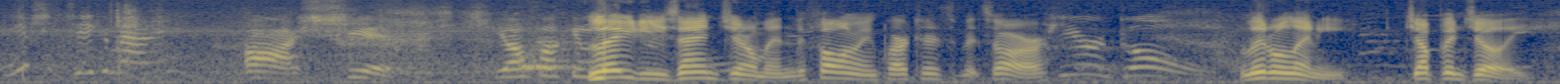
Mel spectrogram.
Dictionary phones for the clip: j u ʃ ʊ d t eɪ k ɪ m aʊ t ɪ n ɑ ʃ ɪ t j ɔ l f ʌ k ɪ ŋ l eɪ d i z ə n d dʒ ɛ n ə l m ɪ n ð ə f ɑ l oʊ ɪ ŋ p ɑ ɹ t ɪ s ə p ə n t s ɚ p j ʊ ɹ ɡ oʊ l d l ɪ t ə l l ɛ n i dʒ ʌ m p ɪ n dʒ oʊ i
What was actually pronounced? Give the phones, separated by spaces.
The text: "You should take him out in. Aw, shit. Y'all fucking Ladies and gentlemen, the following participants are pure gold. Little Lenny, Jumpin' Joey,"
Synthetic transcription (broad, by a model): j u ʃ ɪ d t eɪ k ɪ m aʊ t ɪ ɑ ʃ ɪ t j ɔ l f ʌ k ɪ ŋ l eɪ d i z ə n dʒ ɛ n l m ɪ n ð ə f ɑ l oʊ ɪ ŋ p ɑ ɹ t ɪ s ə p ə t s ɚ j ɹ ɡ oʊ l l ɪ t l l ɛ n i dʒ ʌ m p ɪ n dʒ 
